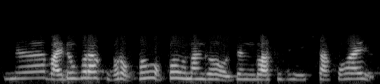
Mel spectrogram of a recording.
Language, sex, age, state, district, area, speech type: Bodo, female, 45-60, Assam, Chirang, urban, conversation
